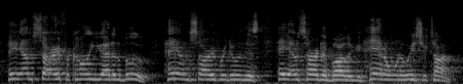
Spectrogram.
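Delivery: high, pleading string of apologies; mock a grovelling cold caller, pitched well up; over-apologetic caller. Beginner apologising for calling out of the blue, over-apologetic. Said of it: "If you keep saying".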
